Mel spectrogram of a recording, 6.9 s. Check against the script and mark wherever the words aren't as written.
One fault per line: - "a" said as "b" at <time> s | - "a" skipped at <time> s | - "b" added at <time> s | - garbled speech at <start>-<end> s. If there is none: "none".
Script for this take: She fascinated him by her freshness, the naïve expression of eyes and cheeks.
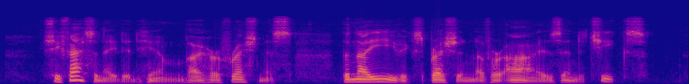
- "her" added at 4.9 s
